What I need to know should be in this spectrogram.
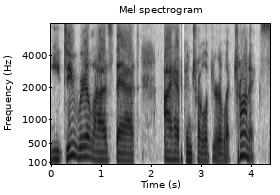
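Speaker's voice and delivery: ordinary talk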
